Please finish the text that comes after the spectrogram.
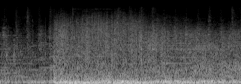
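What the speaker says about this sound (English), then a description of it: "Missile launched." A missile launches in the Ace Combat 7 flight game with a sudden deep roaring boom that swells and holds as a dense, rumbling blast through the rest of the moment.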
